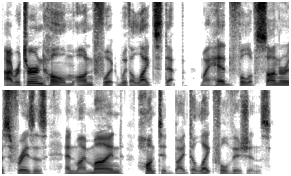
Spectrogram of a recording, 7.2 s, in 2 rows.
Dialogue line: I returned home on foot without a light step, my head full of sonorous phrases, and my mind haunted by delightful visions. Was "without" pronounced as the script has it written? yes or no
no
